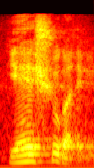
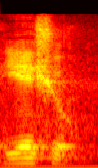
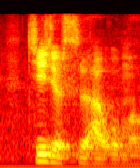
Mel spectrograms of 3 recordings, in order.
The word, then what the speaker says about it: 예슈: 유대인들은 그 히브리어에 근거해서 이렇게 발음을 하는데 그 히브리어식으로 예수님 이름을 발음하면은 예슈가 됩니다. 예슈. 예. 지저스하고 뭐 완전 다른 발음이죠.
